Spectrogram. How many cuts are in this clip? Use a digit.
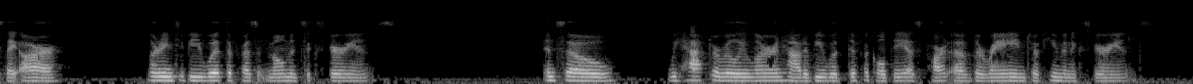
0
